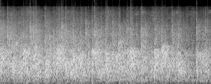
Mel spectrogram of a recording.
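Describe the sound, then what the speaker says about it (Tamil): An audience at a Jayanthi function in Chennai gives a round of applause, dense steady clapping from many hands, loud and close, with no talk over it. "ஒரு கைத்தட்டல் தட்டிடலாம்"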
